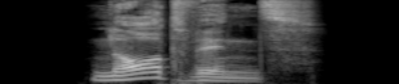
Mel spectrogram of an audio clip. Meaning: genitive singular of Nordwind
- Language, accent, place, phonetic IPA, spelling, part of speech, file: German, Germany, Berlin, [ˈnɔʁtˌvɪnt͡s], Nordwinds, noun, De-Nordwinds.ogg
